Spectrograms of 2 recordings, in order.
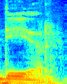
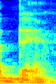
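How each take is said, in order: First: देयर with the R sounded; common wrong pronunciation. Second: दे with an open vowel, no R; corrected silent R. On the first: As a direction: say देयर as "de-yar", ending on R. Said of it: "देयर नहीं होता". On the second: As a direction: say दे as "deh" for "there". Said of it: "जिसको आप देयर कहते हो". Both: Shown as a demonstration.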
